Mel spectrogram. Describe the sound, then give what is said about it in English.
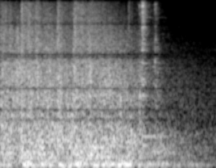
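Gunfire in a film shootout as several guns fire at once. Loud, dense overlapping shots form a continuous burst that fades out over about two seconds, with no voices. “And Joe fires, and they all fire.”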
